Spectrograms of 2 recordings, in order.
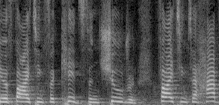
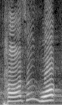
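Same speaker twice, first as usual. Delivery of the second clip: loud, high, incredulous questions; startled disbelief; 6 semitones higher, 12 dB louder than usual. Retold or imitated. Guest querying the receptionist's room number, startled. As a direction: blurt it out in mock shock.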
